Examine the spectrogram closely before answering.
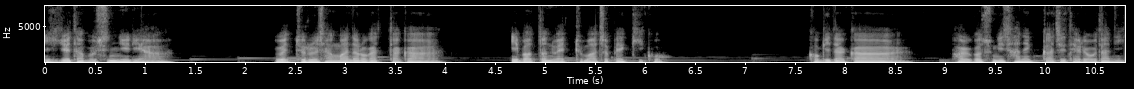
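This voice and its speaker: Over music in the background, a man with a fairly low pitch speaks calmly at a fairly slow pace, with very even loudness, ordinary pitch variation and long, frequent pauses. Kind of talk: bedtime audiobook reading. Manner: soft, calm.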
